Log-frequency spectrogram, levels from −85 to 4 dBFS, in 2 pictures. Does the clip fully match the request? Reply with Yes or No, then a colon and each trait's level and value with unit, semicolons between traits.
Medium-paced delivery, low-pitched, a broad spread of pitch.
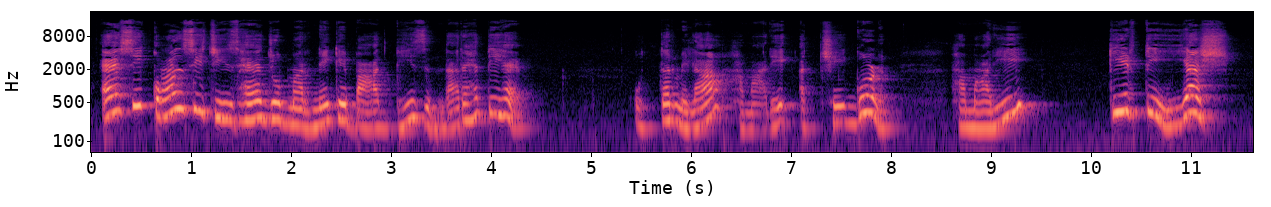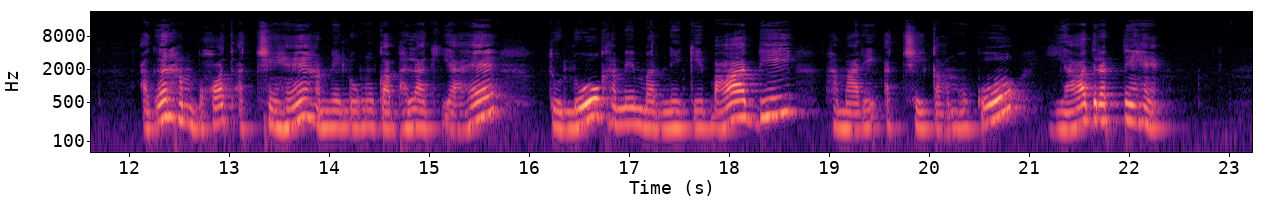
No: average, 120 wpm; high, 215 Hz; wide, 8.4 semitones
